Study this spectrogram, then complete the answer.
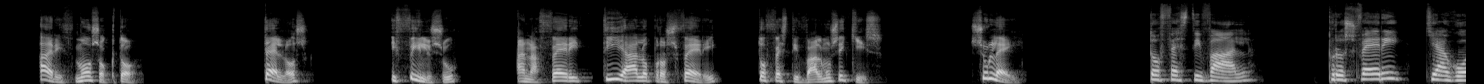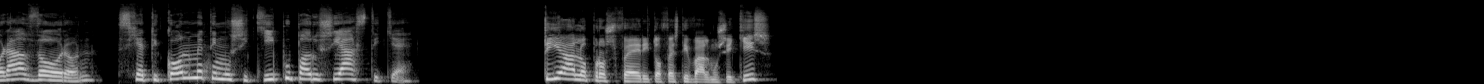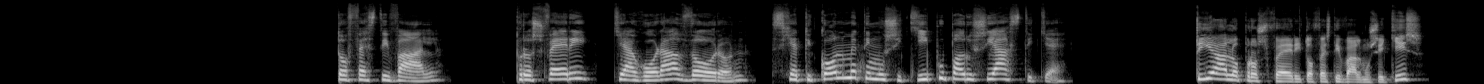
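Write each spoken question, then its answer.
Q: Τι άλλο προσφέρει το Φεστιβάλ Μουσικής?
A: Αγορά δώρων σχετικών με τη μουσική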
